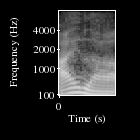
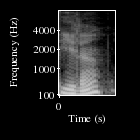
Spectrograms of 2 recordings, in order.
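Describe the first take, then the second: First: It begins with an 'ai' diphthong. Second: It begins with a long 'ee' vowel. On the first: The speaker calls it wrong. "was die meisten Leute Eila aussprechen" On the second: The speaker calls it right. "ein I-Laut vorne. Und hinten ist es ein Ö-Laut"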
